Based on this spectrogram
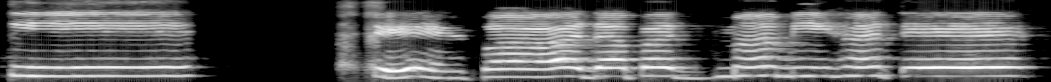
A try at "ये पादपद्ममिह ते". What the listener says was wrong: ये पादपद्ममिह ते. First is ye, then is te.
